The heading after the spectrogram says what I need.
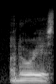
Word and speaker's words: Honorius: he took the name honorius the first it spelled with an h so honor honor i-u-s h-o-n-o-r i-u-s anorius ii excuse me the second he accepted election on december 21st 1124.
